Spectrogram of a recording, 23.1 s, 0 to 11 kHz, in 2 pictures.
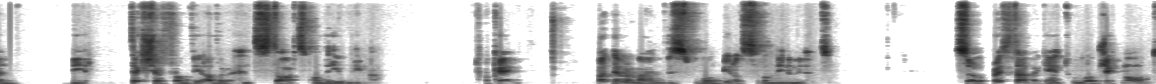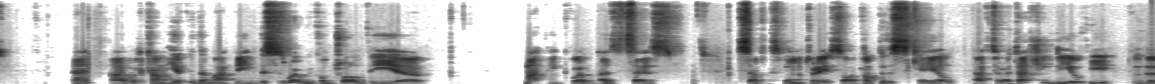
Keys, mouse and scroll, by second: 1.9 click, 2.8 click, 7.1 middle click, 8.2 middle click, 8.8 Tab, 9.6 middle click, 10.1 middle click, 10.7 shift+middle click, 11.1 middle click, 12.8 middle click, 13.4-14.5 drag, 15.1 middle click, 16.6 middle click, 22.2-23.1 drag.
